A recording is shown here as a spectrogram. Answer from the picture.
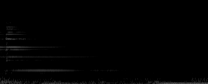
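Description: A faint bell chime, the sound effect of a subscribe-button animation, struck once at the start and fading away over about a second.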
